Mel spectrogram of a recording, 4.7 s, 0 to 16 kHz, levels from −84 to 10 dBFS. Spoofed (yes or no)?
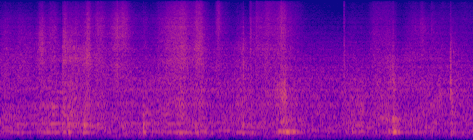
yes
